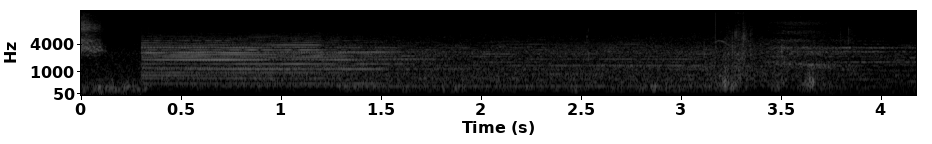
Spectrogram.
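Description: A ship's horn sounding one long, steady note that slowly fades away.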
